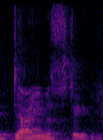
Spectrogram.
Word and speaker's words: Dynasty: John James, you'll remember, was Jeff Colby in Dynasty, or as you Americans say, Dynasty, yes.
